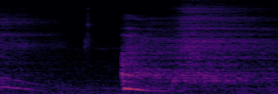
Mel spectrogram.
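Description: A short inhalation through the nose during a guided gratitude breathing exercise: a faint, airy intake that starts abruptly and trails off softly.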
